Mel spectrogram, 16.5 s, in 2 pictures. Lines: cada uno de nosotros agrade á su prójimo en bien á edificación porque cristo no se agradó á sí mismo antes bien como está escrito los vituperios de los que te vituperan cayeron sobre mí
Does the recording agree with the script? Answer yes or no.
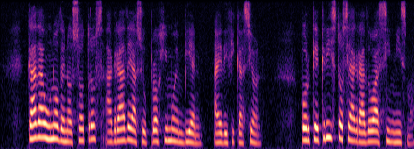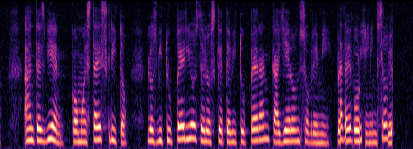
no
